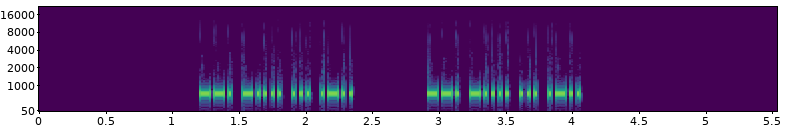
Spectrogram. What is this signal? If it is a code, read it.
Morse code, heard as a keyed tone, about 46 wpm, 700 Hz. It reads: G6SL G6SL
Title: DXCC-100 Call Signs - 4 Characters - Repeated 2x - 45wpm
